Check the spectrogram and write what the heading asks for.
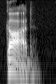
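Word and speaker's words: Gad: which is pronounced God in the Hebrew language.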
